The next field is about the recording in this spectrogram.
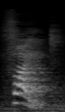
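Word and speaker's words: fight: है हमारा रीज़न कि अगर जीएच या जी एचटी किसी भी वर्ड के लास्ट में हो तो जीएच साइलेंट होता है सी हाई एट हाइट फाइट Thai फ्लाइट देखो इन सारे वर्ड्स में यह जी ए साइलेंट है फ्रेंड्स सो दिस इज़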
